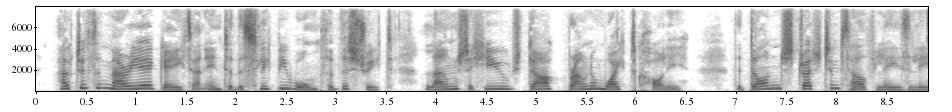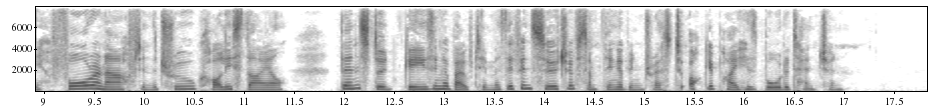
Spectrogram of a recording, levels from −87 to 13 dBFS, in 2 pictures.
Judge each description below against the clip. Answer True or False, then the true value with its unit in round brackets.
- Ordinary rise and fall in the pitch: True (4.2 semitones)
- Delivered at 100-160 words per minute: False (170 wpm)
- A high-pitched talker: True (235 Hz)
